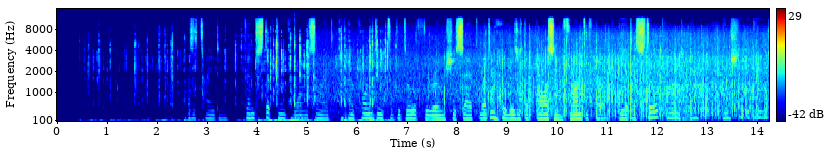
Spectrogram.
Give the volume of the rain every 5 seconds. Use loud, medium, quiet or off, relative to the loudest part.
off, medium, loud.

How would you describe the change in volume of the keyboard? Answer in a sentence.
The volume of the keyboard goes up.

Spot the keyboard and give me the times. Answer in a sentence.
You can hear the keyboard from 0.3 to 6.8 s.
